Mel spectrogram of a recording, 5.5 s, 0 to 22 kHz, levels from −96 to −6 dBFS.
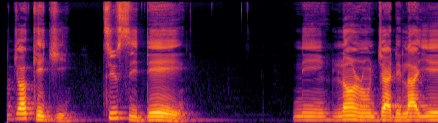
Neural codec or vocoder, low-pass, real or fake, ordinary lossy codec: none; none; real; none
